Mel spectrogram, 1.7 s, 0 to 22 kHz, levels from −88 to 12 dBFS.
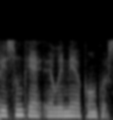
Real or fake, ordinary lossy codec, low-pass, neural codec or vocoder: fake; Opus, 32 kbps; 5.4 kHz; codec, 16 kHz, 0.5 kbps, FunCodec, trained on Chinese and English, 25 frames a second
